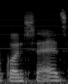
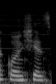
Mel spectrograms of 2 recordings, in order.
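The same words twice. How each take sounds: First: "conscience" like con-SCIENCE; alternative pronunciation. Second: "conscience" with a sh sound, CON-shuns; alternative pronunciation. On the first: Co-host offers the other reading, "conscience" said con-SCIENCE. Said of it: "I don't know". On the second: Co-host unsure how to say the topic word, "conscience" said CON-shence. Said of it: "It's either conscience or conscience". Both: Shown as a demonstration.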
